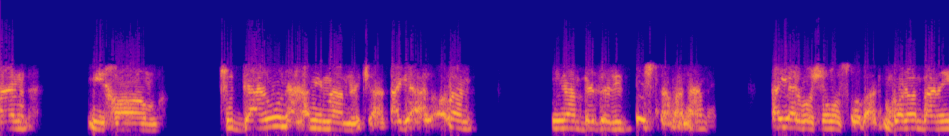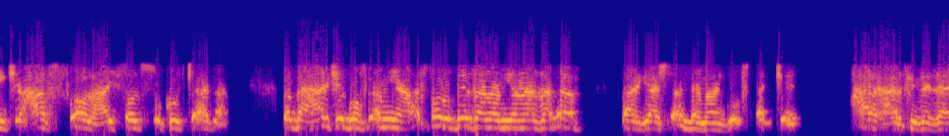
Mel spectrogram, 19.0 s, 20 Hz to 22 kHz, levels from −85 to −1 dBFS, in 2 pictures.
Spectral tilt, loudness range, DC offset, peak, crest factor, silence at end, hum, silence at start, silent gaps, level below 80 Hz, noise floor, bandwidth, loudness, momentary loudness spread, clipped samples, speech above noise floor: -6 dB/octave; 2 LU; under 0.1%; -8 dBFS; 12 dB; 0 s; none; 0 s; none; -62 dBFS; under -90 dBFS; 9.6 kHz; -20 LUFS; 6 LU; under 0.1%; over 71 dB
